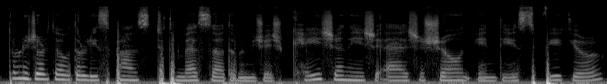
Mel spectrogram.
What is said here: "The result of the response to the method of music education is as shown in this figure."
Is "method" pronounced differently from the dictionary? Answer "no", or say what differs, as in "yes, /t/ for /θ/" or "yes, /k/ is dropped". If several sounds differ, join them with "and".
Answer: yes, /s/ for /θ/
